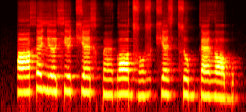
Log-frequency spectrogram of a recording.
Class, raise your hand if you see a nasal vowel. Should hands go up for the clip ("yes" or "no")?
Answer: no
